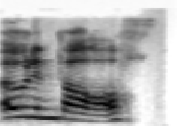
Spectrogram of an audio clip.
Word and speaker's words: Odenthal: My new last name, my married name now is Odenthal.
